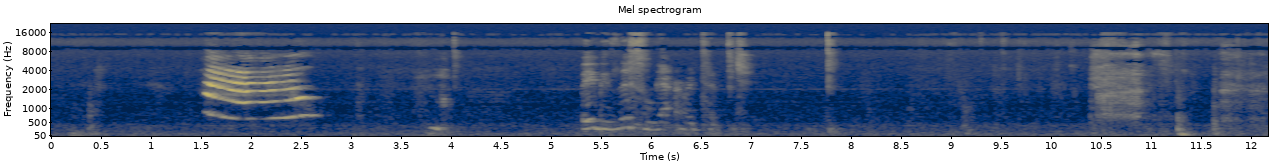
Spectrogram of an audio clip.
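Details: One loud, drawn-out cat meow near the start, bending slightly downward. Quiet room sounds, faint murmuring and a few soft knocks follow.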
